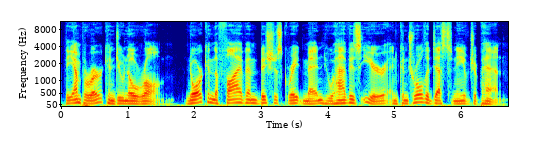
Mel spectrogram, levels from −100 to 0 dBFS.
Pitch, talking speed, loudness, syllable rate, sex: 110 Hz, 205 wpm, -18 LUFS, 4.9 syllables/s, male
